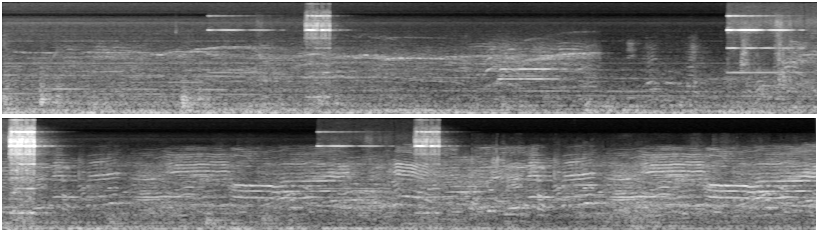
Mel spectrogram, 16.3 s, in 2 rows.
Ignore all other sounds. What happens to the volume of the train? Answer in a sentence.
The volume of the train goes down.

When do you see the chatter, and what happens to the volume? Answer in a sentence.
You can hear the chatter from 0.2 to 16.2 s, getting louder.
